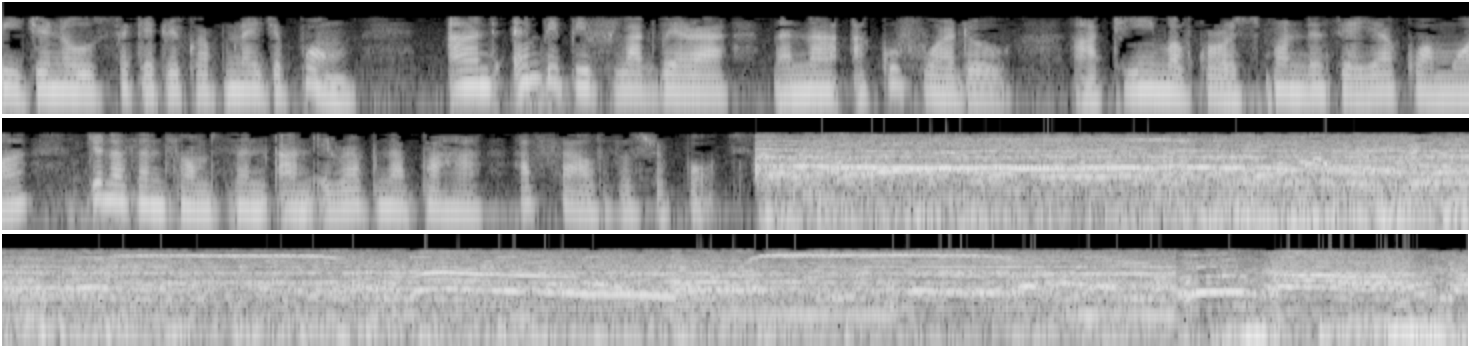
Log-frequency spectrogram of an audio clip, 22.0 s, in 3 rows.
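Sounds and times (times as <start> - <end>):
speech: 0.0 - 12.4
massive crowd shouting and cheering at Kwame Nkrumah Circle: 11.1 - 21.9.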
